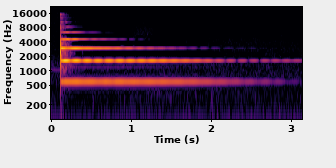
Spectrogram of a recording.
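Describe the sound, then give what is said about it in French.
A single gong is struck once to signal three deep breaths during a guided relaxation, a sharp metallic hit that blooms into a clear, sustained ring, wavering gently as it slowly fades over a few seconds with nothing else around it. “Au son du gong, je vais prendre trois grandes respirations.”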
